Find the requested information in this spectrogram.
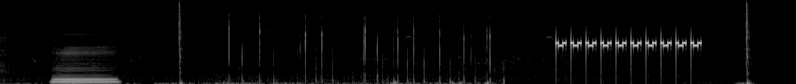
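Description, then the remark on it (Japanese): A phone's incoming email alert: a short low buzz, some light tapping, then a quick run of about ten high electronic beeps, loud, with no one speaking. “だからメールで言うのやめろよ。”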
